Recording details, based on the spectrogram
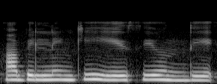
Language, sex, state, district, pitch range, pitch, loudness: Telugu, female, Telangana, Hyderabad, 205-220 Hz, 210 Hz, -15 LUFS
